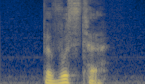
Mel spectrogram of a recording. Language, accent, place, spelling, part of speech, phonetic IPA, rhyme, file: German, Germany, Berlin, bewusster, adjective, [bəˈvʊstɐ], -ʊstɐ, De-bewusster.ogg
- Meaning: 1. comparative degree of bewusst 2. inflection of bewusst: strong/mixed nominative masculine singular 3. inflection of bewusst: strong genitive/dative feminine singular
